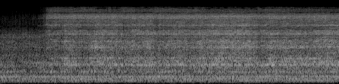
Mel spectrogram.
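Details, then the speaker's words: Brake drum machined on an Ammco brake lathe: slow-speed finish cut about 2 thousandths of an inch deep, taking twice as long as a fast cut. Even, steady scraping hiss of the tool, no chatter or squeal; a clean, normal finish cut. "now you can hear it making that cut on a slower speed it's going to take take um twice the amount of time that it would with your fast tou"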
